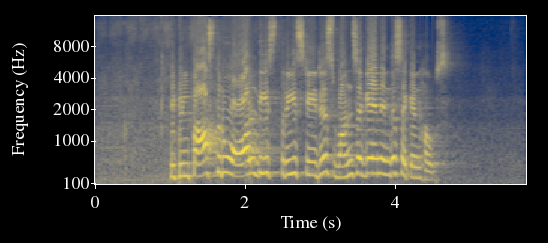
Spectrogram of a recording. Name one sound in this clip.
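A young woman speaks clearly and steadily, close by.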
